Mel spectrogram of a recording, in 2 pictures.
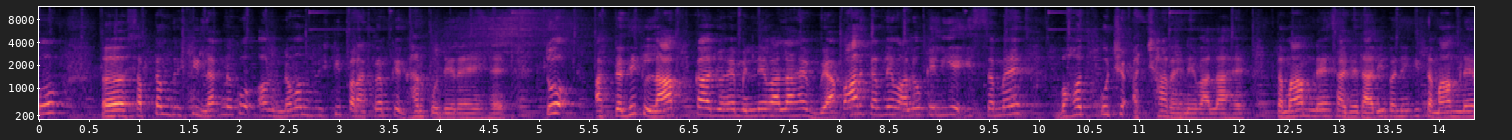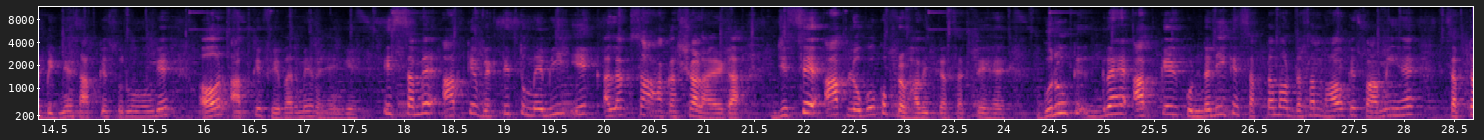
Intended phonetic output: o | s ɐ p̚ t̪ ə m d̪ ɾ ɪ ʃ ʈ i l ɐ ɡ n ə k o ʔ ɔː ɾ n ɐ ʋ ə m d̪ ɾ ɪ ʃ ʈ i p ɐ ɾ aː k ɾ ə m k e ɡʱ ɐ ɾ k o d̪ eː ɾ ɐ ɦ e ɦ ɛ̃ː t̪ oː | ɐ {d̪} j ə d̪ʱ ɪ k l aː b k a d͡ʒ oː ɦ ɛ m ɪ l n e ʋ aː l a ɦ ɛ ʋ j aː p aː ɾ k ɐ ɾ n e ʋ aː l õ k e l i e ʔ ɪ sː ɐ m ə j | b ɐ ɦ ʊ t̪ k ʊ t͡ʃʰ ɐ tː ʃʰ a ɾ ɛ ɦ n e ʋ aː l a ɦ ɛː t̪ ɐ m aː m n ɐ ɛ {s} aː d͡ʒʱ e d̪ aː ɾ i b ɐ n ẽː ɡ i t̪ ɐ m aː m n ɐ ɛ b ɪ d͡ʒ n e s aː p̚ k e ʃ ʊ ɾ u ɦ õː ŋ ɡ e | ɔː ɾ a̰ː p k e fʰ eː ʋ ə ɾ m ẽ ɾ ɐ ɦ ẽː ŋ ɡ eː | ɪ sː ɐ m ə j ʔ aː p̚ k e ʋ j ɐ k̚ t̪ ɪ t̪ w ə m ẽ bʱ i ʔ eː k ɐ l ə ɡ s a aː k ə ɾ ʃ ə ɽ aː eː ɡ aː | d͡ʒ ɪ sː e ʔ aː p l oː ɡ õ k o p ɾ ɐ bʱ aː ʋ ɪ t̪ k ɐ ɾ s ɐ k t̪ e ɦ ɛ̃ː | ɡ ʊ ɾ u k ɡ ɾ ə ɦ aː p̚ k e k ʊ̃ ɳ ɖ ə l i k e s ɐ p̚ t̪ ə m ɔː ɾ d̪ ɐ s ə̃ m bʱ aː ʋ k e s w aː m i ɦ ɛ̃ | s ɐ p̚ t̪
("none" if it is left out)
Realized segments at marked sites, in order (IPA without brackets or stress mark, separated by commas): t̪, s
